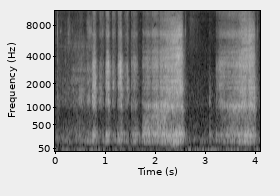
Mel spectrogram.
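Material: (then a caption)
Coated paper. A wooden stylus scratches across the koala and giraffe area of a coated scratch-art paper sticker sheet held flat. A few quick, short scratching strokes are followed by two longer, sustained scrapes with a brief pause between them. The sound is a dry, bright rasp with little low end.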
